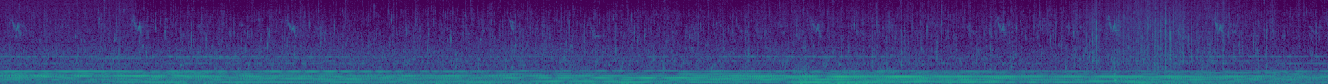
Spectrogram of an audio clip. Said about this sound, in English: The sound of the rain and the fountain are peaceful.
